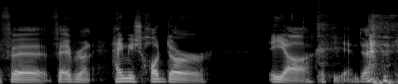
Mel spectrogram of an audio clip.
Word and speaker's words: Hodder: or I should say for for everyone Hamish Hodder ER at the end it's not a Hamish Honda although that's yeah that's the Australian pronunciation um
